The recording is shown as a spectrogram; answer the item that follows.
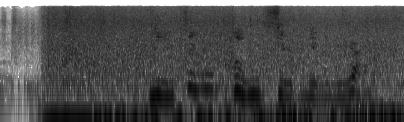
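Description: Background music cuts off, then a steady rushing noise with an uneven low rumble: wind buffeting the microphone outdoors, while a man speaks a few words.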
